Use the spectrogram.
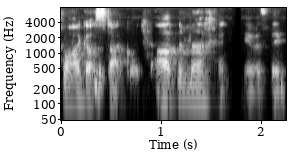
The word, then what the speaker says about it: Ardnamurchan: Ardnamurchan. That's what I got stuck with. Ardnamurchan.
